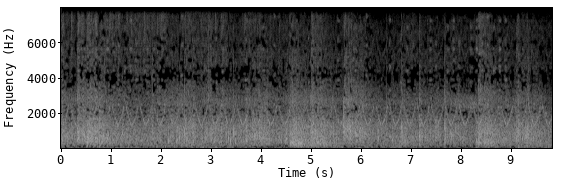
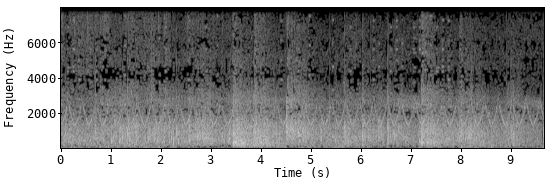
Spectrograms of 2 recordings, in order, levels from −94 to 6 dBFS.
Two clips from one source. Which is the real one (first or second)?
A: second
